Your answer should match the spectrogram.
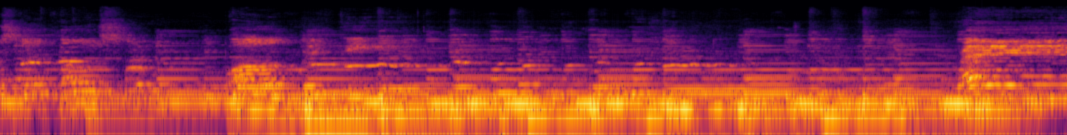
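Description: A man singing a gospel song into a microphone over instrumental accompaniment, holding long notes, with a new phrase starting near the end.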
